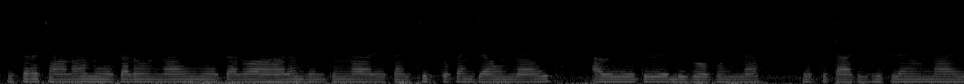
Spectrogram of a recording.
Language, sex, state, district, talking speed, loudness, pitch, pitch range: Telugu, male, Andhra Pradesh, Guntur, 95 wpm, -52 LUFS, 120 Hz, 120-125 Hz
